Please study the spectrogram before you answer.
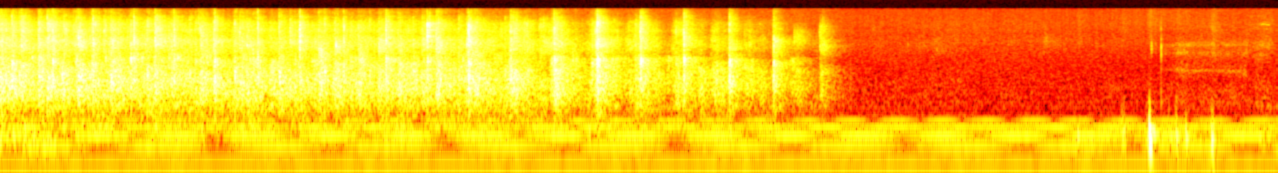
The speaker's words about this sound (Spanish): ¿Están acá? Denle ese fuerte aplauso al Señor. Aleluya.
